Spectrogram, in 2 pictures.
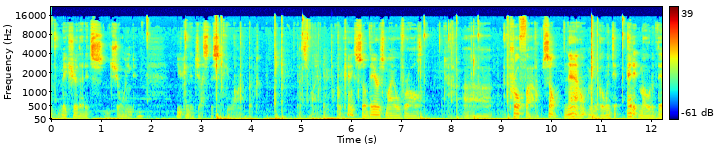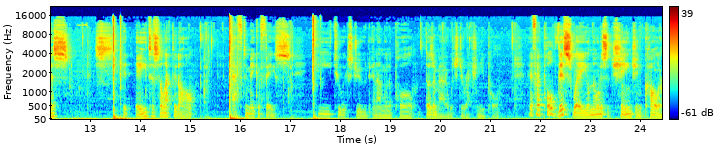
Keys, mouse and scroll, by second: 1.8-2.9 drag, 3.3 a, 4.4 Tab, 7.5 middle click, 10.7 Tab, 13.5 a, 15.7 f, 17.4 e.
